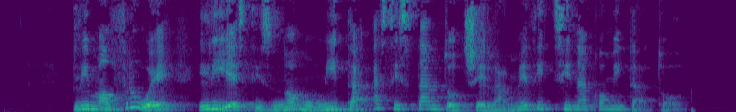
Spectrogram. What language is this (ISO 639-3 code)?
epo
